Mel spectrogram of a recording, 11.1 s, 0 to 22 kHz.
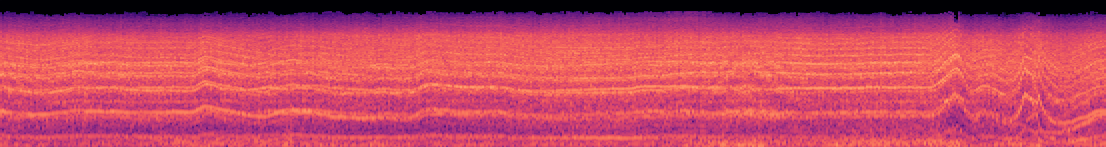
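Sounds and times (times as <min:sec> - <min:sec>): quadcopter motors whining: 0:00.0 - 0:11.0
rushing low noise: 0:06.6 - 0:09.5.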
